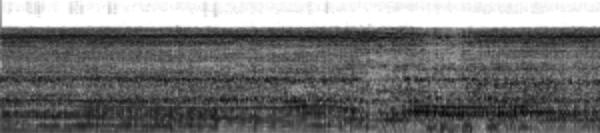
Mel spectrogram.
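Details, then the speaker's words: Minarelli two-stroke on a motorized bicycle with a China doll CVT, first solid run at half to quarter throttle: high buzzing wail that sags slightly as the belt drive engages; runs strong and healthy. "definitely this thing is uh hauling I I actually very pleased with it"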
